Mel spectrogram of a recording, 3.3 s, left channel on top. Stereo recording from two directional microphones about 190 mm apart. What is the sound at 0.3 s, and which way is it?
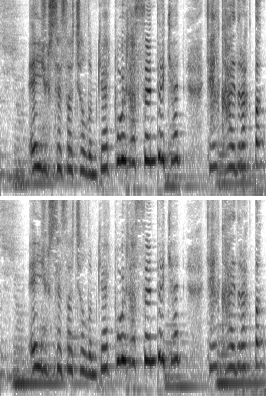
Speech, 5° right (ahead or behind).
